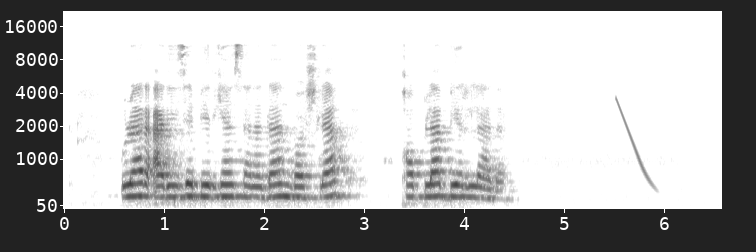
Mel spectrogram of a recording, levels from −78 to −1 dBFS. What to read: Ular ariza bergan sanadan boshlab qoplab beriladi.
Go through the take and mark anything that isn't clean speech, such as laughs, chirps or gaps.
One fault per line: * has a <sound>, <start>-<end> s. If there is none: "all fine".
* has a chirp, 5.5-6.0 s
